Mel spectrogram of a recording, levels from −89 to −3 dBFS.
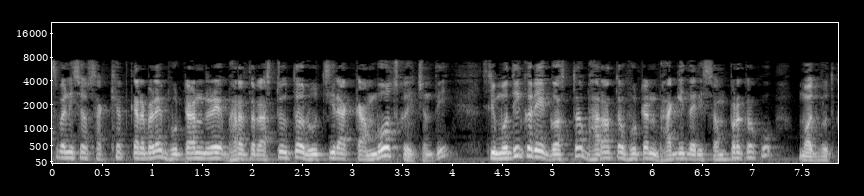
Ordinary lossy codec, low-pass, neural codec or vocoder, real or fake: Opus, 64 kbps; 7.2 kHz; none; real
